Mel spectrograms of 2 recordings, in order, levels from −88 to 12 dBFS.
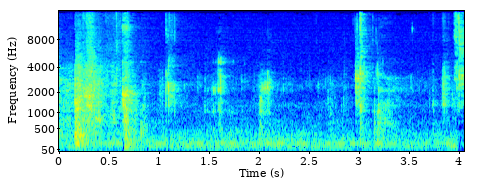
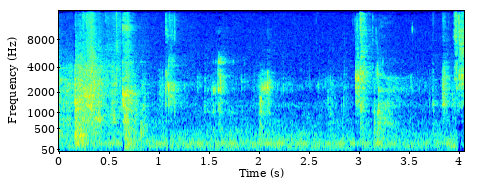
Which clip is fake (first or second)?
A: first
